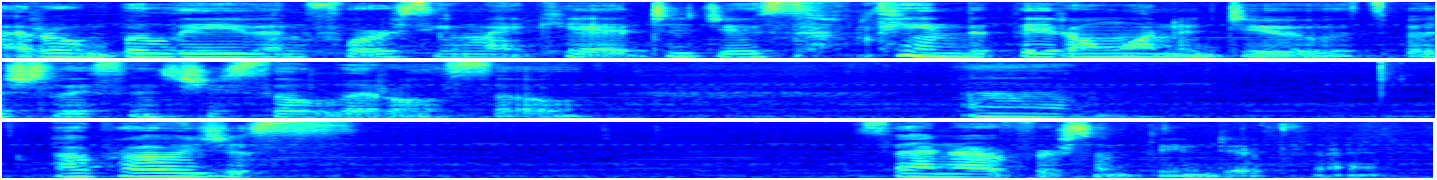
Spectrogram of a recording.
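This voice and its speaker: Raspy, gravelly-voiced young woman chatting. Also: lowish voice, poor audio. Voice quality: raspy from just waking up. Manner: rambling, chatty, with small laughs and fillers. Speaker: beauty vlogger. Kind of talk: casual get-ready-with-me chat. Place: home room with family nearby.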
